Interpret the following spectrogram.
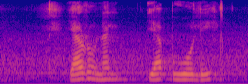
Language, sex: Southern Sotho, female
